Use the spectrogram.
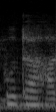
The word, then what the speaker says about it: বুধাঃ: নম্বরে তালিকাভুক্ত করা আছে পূর্ণ হ দিয়ে প্রতিস্থাপিত হবে, ধয় আকারের সাথে মিলিয়ে হয় আকার হবে, তাহলে হবে বুধাহা।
